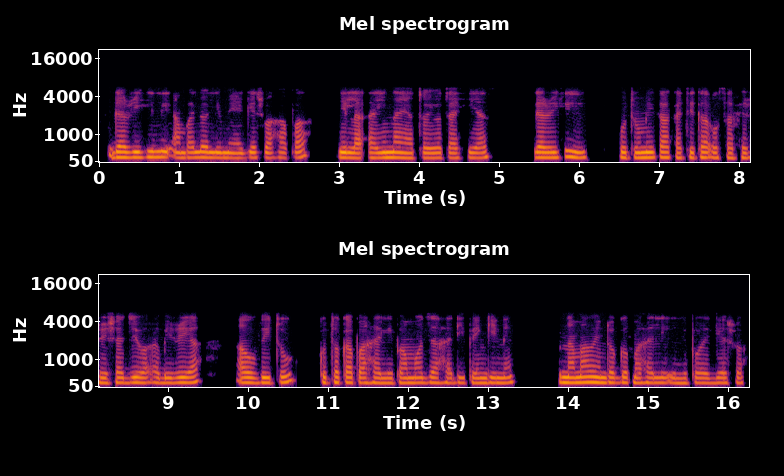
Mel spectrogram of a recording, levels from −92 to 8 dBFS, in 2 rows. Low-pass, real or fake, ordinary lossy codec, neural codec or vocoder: 5.4 kHz; real; Opus, 24 kbps; none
